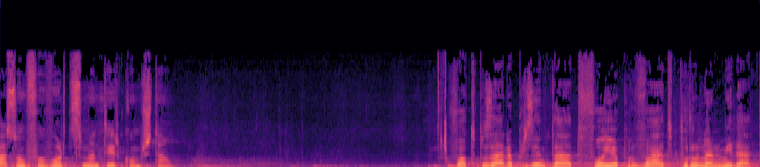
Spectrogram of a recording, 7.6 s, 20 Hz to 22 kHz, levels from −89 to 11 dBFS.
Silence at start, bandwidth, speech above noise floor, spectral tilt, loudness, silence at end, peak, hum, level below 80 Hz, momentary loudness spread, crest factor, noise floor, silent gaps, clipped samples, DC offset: 0 s; 15.5 kHz; 34 dB; -5.5 dB/octave; -20 LUFS; 0 s; -6 dBFS; none; -48 dBFS; 15 LU; 16 dB; -53 dBFS; none; under 0.1%; under 0.1%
